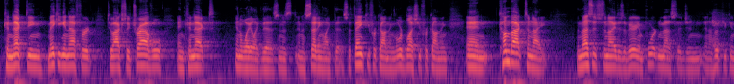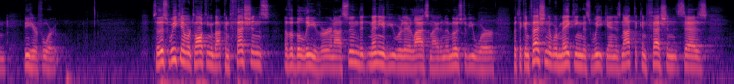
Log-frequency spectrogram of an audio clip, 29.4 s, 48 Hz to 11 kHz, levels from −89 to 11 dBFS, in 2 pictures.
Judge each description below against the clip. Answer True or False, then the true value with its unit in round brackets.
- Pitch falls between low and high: True (145 Hz)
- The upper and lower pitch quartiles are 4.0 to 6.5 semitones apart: False (2.7 semitones)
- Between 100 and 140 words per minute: False (190 wpm)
